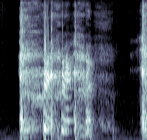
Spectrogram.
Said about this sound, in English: I'm about to cough.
